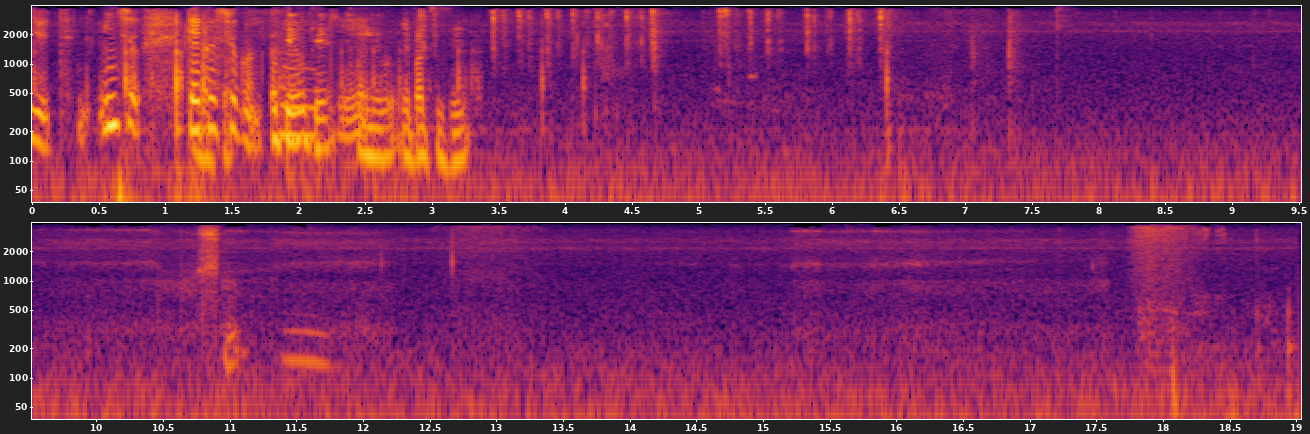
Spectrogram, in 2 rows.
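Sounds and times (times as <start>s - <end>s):
speech: 0.0s - 3.6s
typing on a computer keyboard: 3.0s - 6.6s.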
